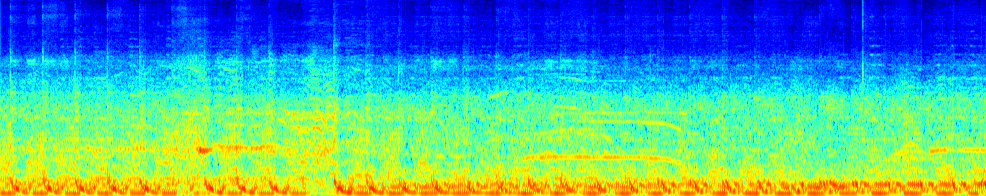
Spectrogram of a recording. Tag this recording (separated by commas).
Techno, Music, Electronic music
